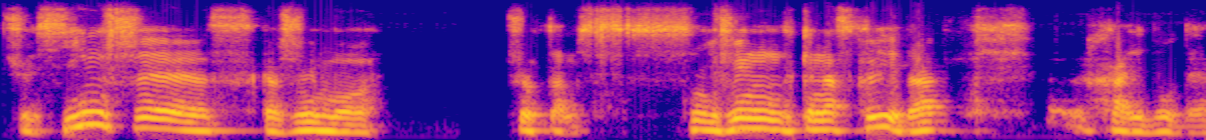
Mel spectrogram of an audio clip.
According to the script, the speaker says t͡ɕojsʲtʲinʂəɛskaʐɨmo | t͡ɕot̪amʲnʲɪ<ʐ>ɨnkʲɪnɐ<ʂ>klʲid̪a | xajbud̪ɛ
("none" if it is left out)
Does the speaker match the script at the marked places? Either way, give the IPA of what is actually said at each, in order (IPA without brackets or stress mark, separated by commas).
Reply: ʐ, s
